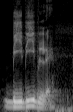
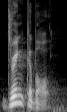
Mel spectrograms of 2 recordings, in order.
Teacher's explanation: Esa era la palabra que él quiso pronunciar, pero como en quichua no existe una distinción entre las vocales i, e, él no hace esta distinción cuando habla español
